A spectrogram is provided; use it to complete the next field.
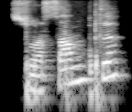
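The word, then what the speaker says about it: soixante: Se utiliza una X, se escribe soisante, pero la pronunciación, tenemos un diptongo, soasan, soasante o bien soasan.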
